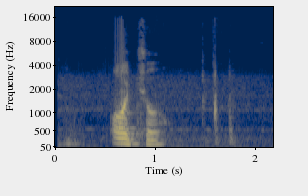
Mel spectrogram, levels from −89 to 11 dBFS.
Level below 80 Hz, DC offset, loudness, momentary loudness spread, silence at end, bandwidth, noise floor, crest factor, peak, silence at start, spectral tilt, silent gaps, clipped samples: -62 dBFS; under 0.1%; -21 LUFS; 20 LU; 0.4 s; 16 kHz; -49 dBFS; 22 dB; -4 dBFS; 0.1 s; -7 dB/octave; none; under 0.1%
